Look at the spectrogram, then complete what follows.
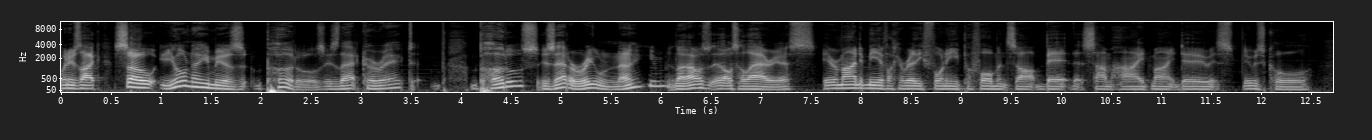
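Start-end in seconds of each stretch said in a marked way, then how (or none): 0.5-6.0 slow, drawn-out put-on southern drawl. Retelling a funny courtroom bit: imitating Joker's southern accent. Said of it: "put on a, like, southern accent when he was doing the trial".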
